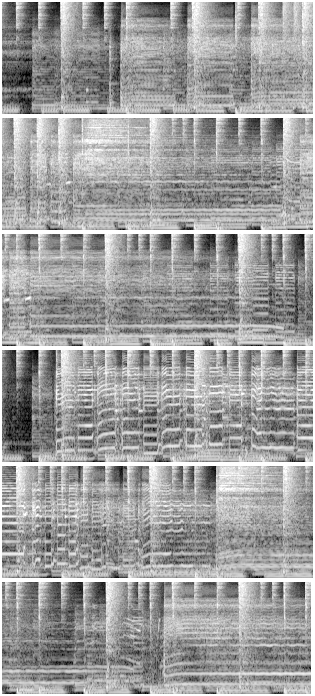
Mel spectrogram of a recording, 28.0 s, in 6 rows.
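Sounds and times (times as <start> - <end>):
slide guitar: 0.0 - 27.9.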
